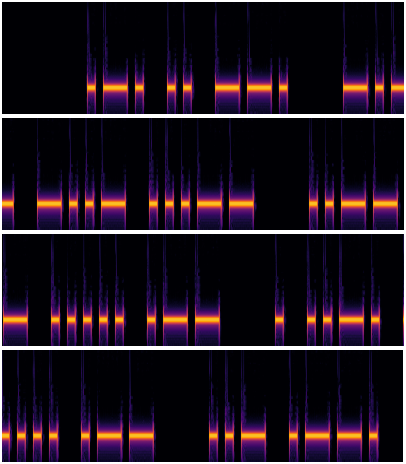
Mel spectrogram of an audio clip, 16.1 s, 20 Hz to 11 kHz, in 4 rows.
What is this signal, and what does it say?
Morse code, heard as a keyed tone, about 15 wpm, 700 Hz. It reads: RIG KX3 25W EFHW UP
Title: Practice QSO - Exchange 2 - Info - 15wpm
